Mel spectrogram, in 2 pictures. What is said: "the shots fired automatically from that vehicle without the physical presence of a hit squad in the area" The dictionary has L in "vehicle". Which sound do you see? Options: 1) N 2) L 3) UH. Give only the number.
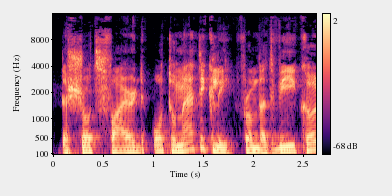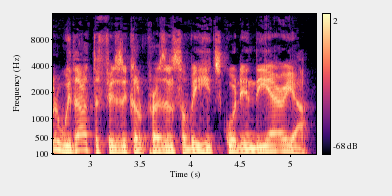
2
